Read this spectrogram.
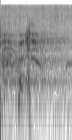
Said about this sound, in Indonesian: Bukan, Mas. Suara apa? Suara saya batuk.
